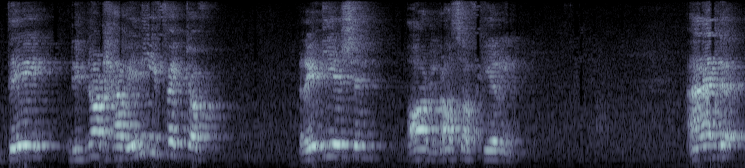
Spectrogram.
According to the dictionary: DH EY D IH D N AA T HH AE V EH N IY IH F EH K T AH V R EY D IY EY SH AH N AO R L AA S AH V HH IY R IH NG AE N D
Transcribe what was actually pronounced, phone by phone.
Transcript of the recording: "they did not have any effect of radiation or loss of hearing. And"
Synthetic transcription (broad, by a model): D EY D IH D N AA T HH AE V EH N IY IH F EH K T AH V R EY D IY EY SH AH N AO R L AA S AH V HH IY R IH NG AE N D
